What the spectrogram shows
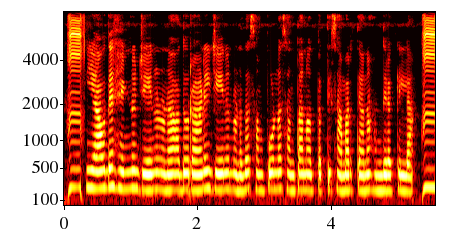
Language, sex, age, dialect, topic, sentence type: Kannada, female, 31-35, Central, agriculture, statement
